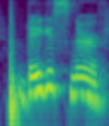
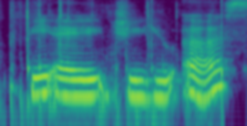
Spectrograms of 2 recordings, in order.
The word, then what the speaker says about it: Vagus: Vegas nerve. Yeah, Las Vegas. It's kind of funny. That one, it's spelled Vagus, I believe. Let me see. Vagus, vagus nerve.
